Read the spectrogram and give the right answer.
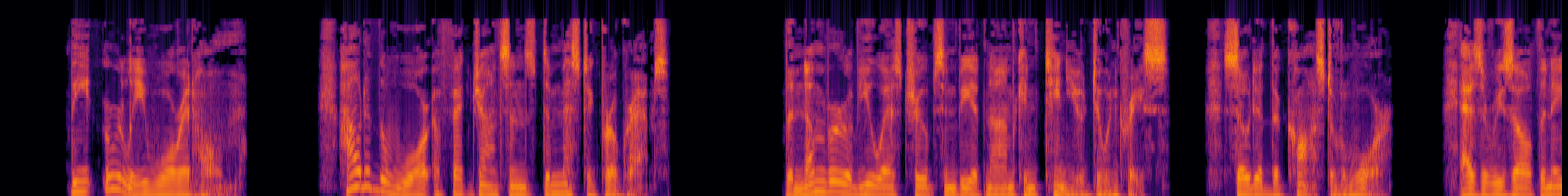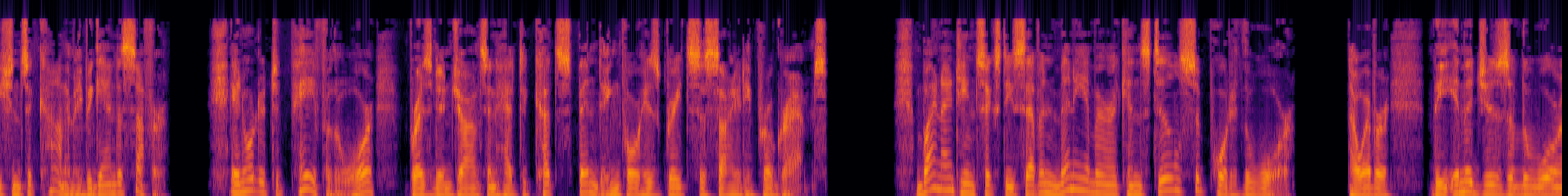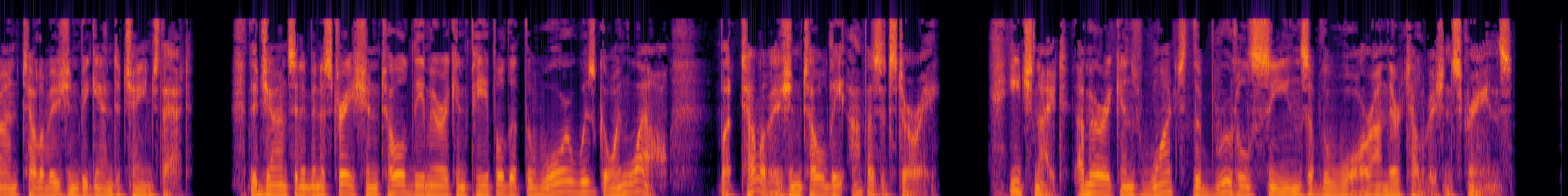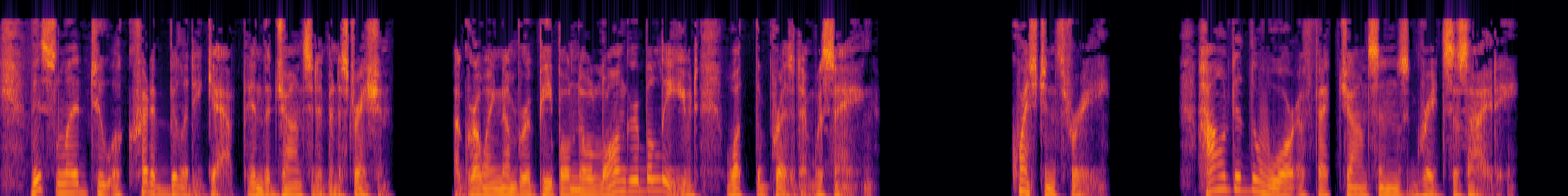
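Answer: He had to cut spending for Great Society programs to pay for the war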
